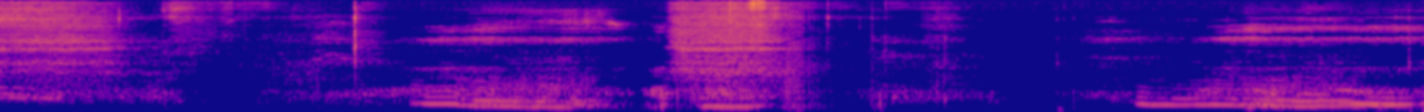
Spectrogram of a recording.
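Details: Deep, rumbling, rougher snorting snores on each breath, about three cycles, from a sleeping man and Harley snoring together: snoring.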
